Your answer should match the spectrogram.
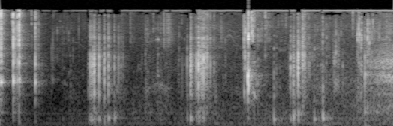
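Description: Dry, brittle crunching of a dried scorpion leg being chewed: a quick run of sharp, crackly bites with short pauses between them, fairly loud, with no talking.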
